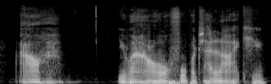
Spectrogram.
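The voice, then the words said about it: Put-on camp accent, imitates another person's voice. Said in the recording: “Go on, give us your gay accent.”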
